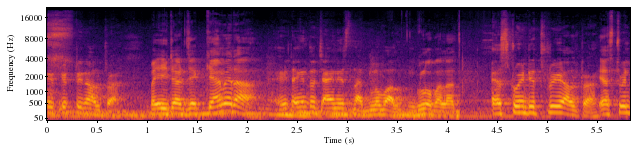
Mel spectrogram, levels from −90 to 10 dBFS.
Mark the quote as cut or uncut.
cut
